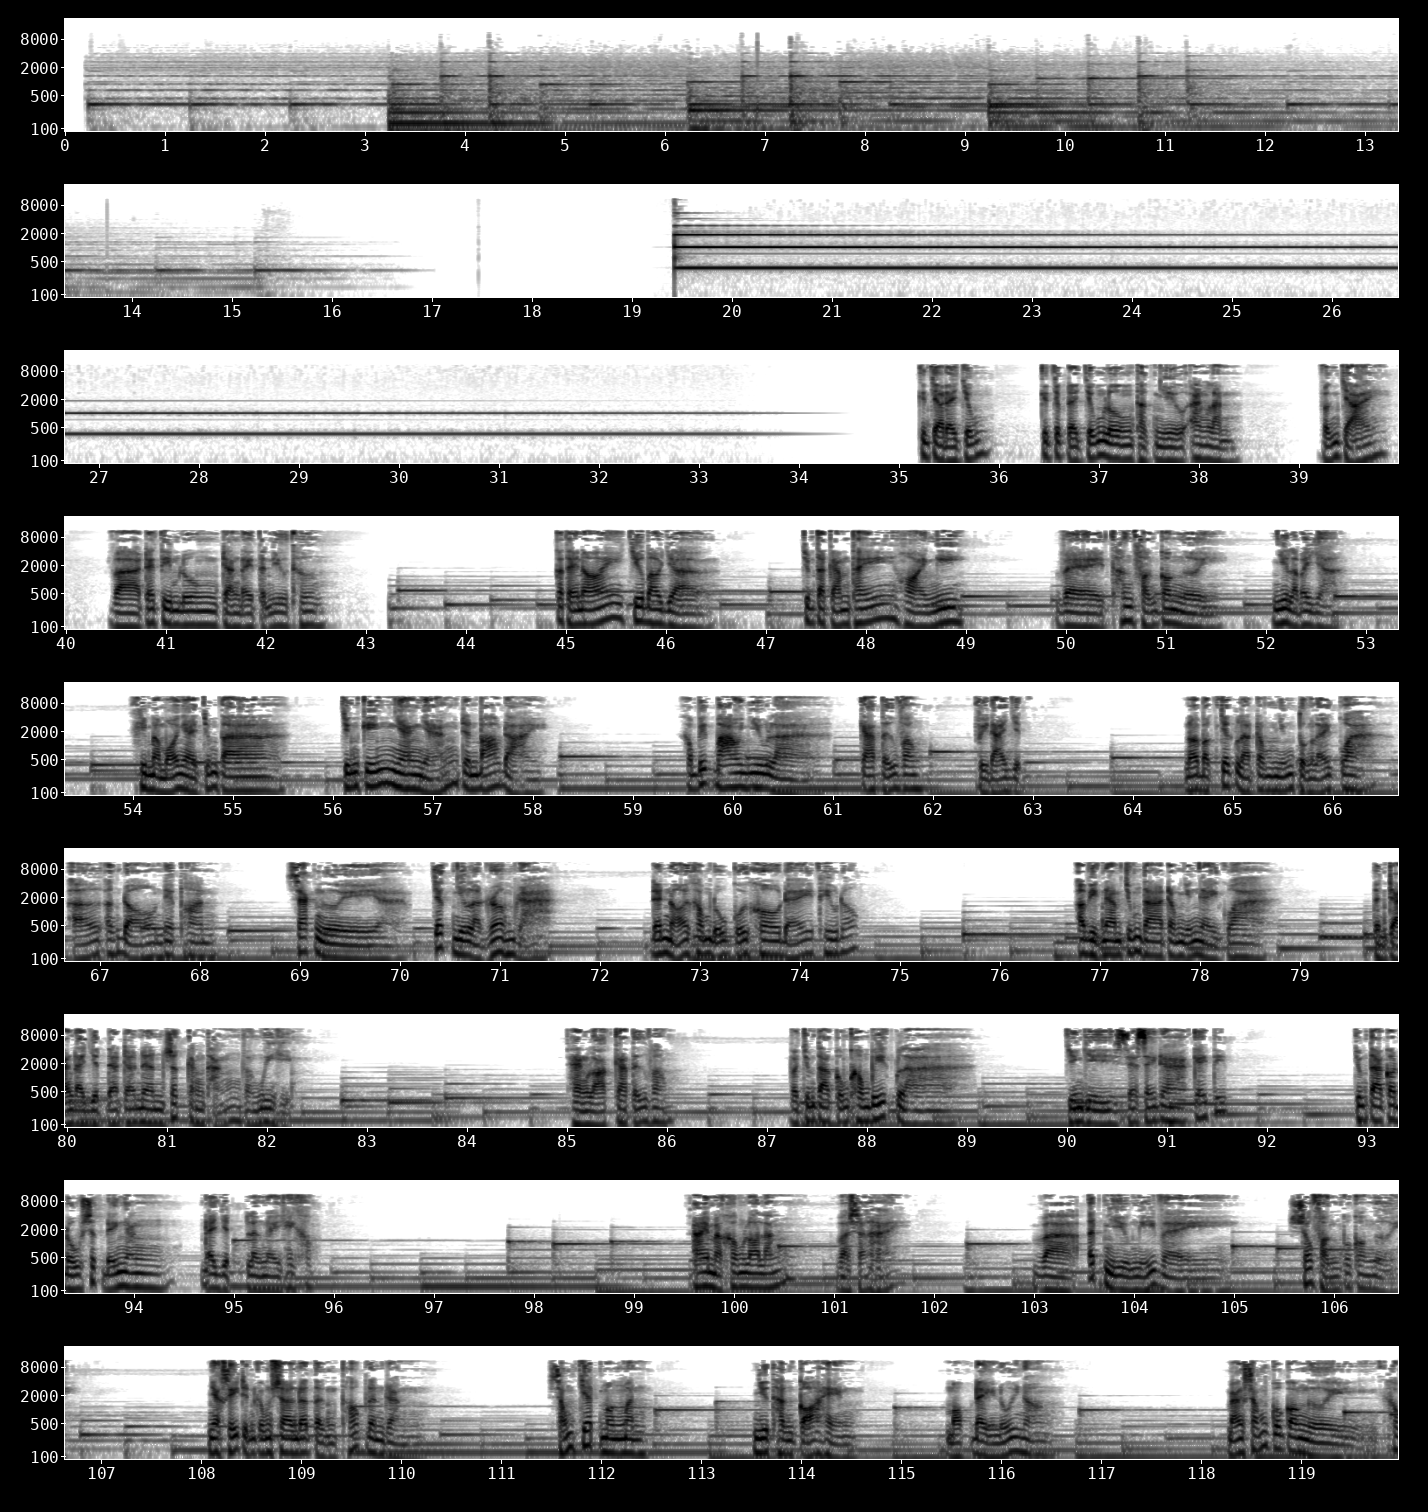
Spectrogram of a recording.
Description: Pháp âm Bảo hộ nhau trước biến động bằng năng lượng phước đức được Trích Radio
